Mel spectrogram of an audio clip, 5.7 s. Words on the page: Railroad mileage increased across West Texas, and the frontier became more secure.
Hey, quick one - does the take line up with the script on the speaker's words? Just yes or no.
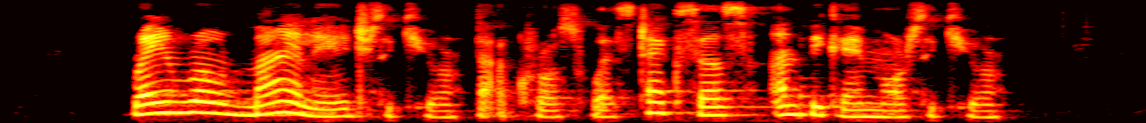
no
